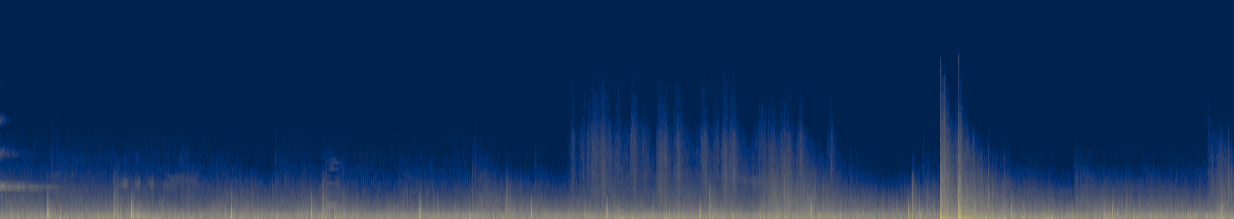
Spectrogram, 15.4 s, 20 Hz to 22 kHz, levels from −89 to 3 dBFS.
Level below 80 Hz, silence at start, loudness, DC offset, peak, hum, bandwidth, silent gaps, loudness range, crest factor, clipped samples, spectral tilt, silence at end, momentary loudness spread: -46 dBFS; 0 s; -34 LUFS; under 0.1%; -6 dBFS; none; 12.5 kHz; none; 6 LU; 28 dB; under 0.1%; -8 dB/octave; 0 s; 8 LU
